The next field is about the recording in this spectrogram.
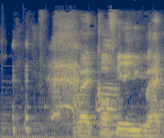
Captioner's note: laughs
